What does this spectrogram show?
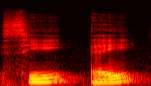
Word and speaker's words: carro: For example, in the word carro. In this case, we have the spelling would be in English C-A-R-R-O. In català, C-A-R-R-O, carro.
